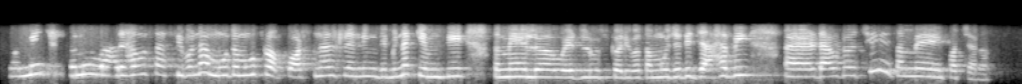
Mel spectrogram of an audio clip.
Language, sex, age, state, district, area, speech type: Odia, female, 18-30, Odisha, Puri, urban, conversation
